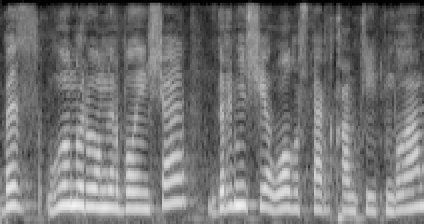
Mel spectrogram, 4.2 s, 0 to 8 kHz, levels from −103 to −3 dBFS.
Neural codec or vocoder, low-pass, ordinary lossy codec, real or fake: codec, 44.1 kHz, 3.4 kbps, Pupu-Codec; 7.2 kHz; none; fake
